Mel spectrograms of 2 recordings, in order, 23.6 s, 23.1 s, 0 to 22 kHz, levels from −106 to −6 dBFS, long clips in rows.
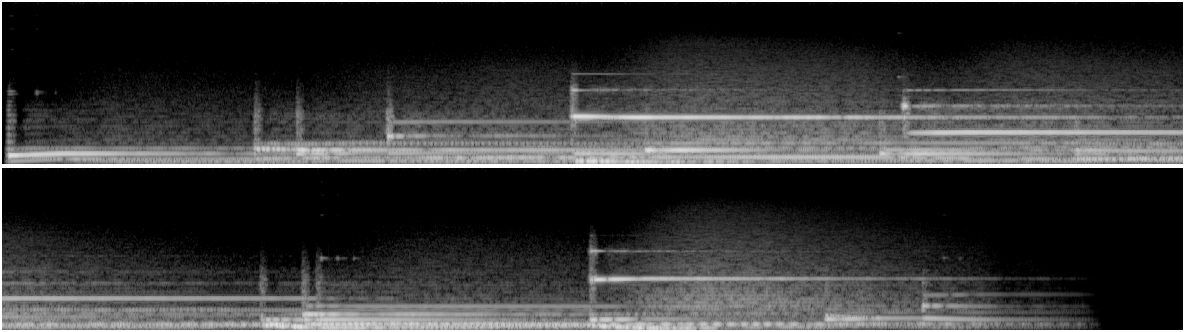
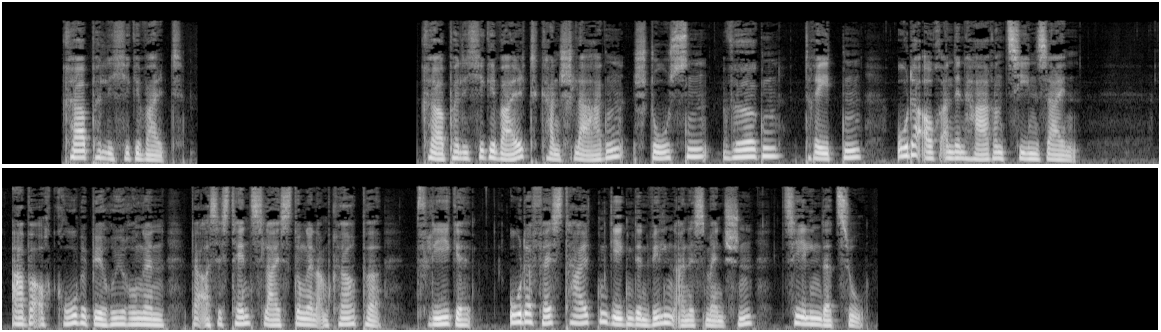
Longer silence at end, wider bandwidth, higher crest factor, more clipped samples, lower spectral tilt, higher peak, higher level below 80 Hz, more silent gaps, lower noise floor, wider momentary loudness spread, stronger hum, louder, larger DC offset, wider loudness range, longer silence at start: second, 1.85 s vs 2.95 s; second, 4.2 kHz vs 13.5 kHz; about the same, 18 dB vs 18 dB; neither; first, -11.5 dB/octave vs -6.5 dB/octave; second, -12 dBFS vs -6 dBFS; first, -40 dBFS vs -52 dBFS; second, none vs 1.97-4.15 s; first, -68 dBFS vs -59 dBFS; first, 15 LU vs 9 LU; neither; second, -29 LUFS vs -22 LUFS; neither; first, 11 LU vs 6 LU; second, 0.05 s vs 0.65 s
